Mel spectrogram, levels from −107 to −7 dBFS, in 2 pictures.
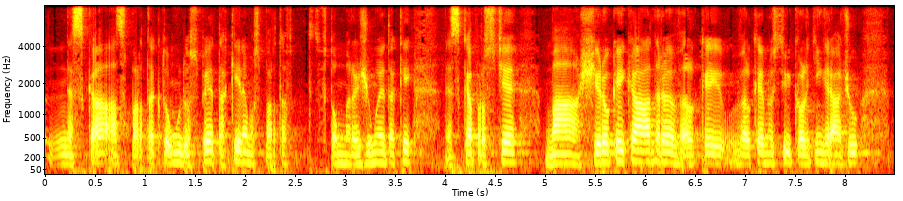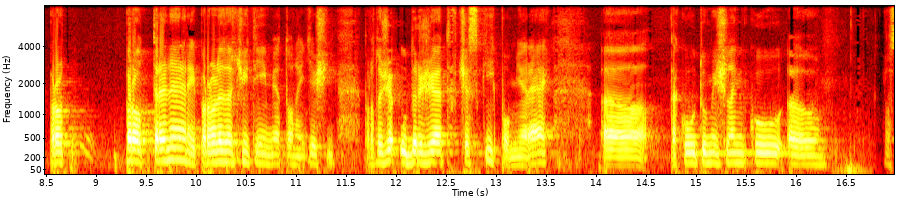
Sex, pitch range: male, 120-140 Hz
